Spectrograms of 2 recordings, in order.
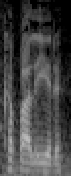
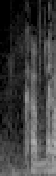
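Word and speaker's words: Caballé: que ele gravou um disco com a Monserrat Cabaleira. Cabalé.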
